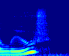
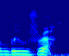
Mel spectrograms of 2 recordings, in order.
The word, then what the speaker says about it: Louvre: Okay, and so I always thought you pronounced this the Louvre, but it's actually the Louvre. Like, there's an R in it, and you think it would be silent, but it's actually not.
